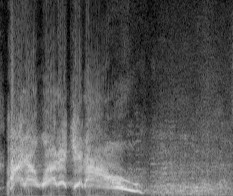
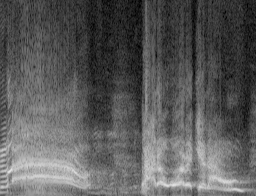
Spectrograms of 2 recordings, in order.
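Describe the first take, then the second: First: Hammed-up crying, dragging out every word; mock crying. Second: Mock screaming. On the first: Dad imitating his son crying in line for the roller coaster, hammed-up wail. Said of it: "Immediately he starts crying". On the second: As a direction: scream it out in hammed-up panic. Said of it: "He started screaming".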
